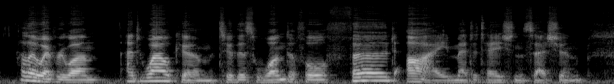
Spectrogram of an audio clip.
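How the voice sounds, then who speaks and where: A man's fairly low voice with very wide pitch swings and hardly any pauses. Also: fairly slow pace. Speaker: meditation teacher. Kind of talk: guided meditation. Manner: calming.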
